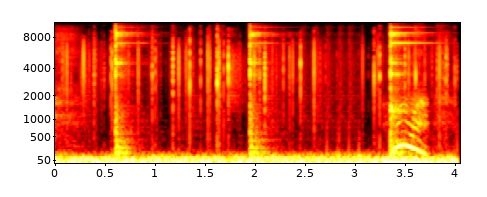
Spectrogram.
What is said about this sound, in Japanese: 鉄を叩くのはそんなに面白いのか。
